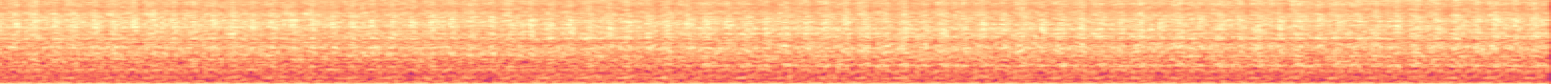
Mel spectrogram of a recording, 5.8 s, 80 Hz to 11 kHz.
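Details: 1996 Ford F350 7.3 Powerstroke diesel after electronic fuel conversion: steady, even idle with smooth low rumble, no misses, knocks or hunting; running healthy.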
